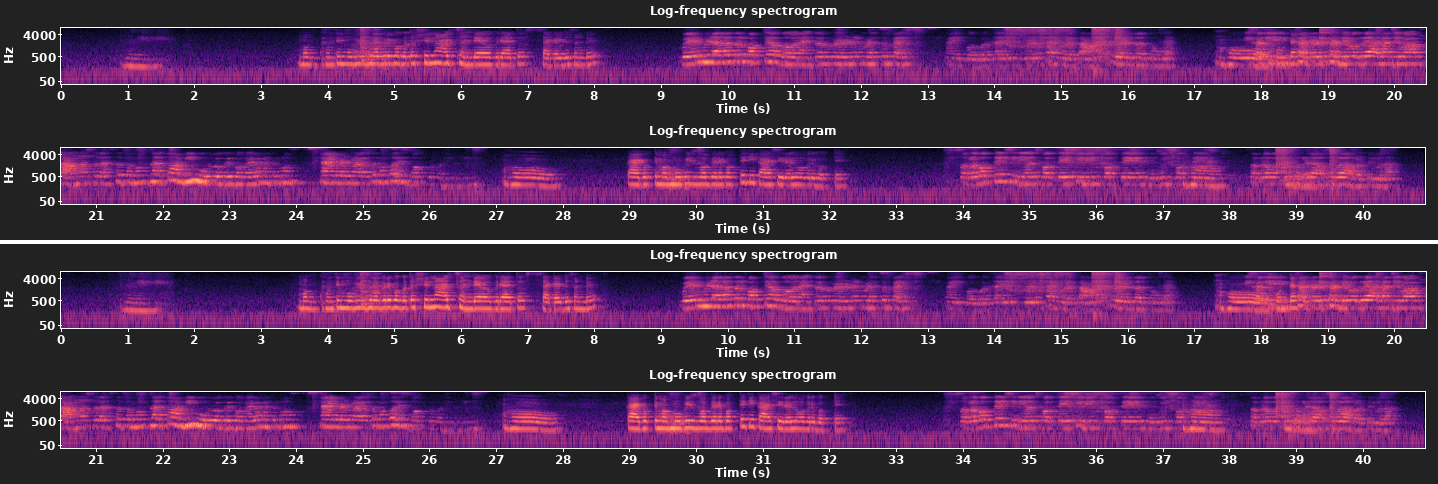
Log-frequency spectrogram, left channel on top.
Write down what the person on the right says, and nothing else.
हम्म मग कोणते
मूवीज
वगैरे बघत असशील ना आज संडे वगैरे आहेत तर सॅटर्डे संडे!
हो
कोणत्या
हो काय बघते
मग मूवज वगैरे बघते की काय सिरियल वगैरे बघते?
हां
हो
